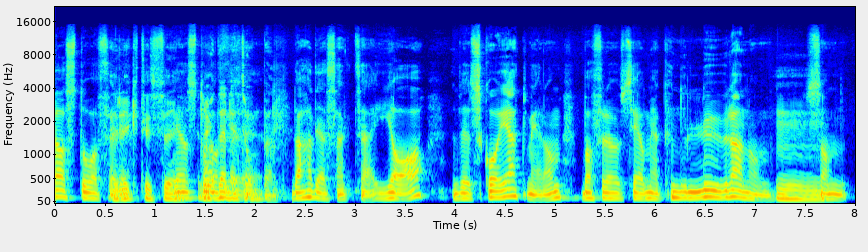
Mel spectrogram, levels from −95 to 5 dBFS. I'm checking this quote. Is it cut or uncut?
cut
